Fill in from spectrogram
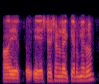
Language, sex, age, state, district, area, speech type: Telugu, male, 18-30, Andhra Pradesh, Krishna, urban, conversation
